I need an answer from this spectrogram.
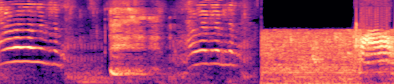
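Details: Domestic cat giving two clear, drawn-out meows that rise and fall, separated by a short rustle; each meow is about half a second long, then loud music takes over the rest of the clip.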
